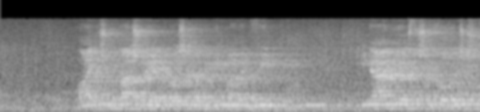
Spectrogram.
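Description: A man chants loudly and steadily in an echoing hall.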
